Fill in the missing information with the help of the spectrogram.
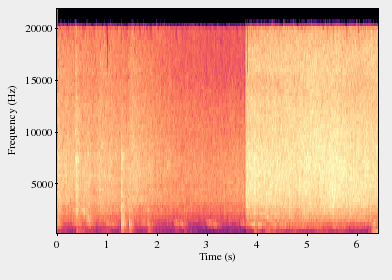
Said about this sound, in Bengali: ভাজা ভাজা তেল ছেড়ে দেবে, তখন মটরটাকে দিয়ে দেবে।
